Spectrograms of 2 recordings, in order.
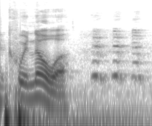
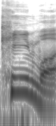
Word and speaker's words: quinoa: that particular instance is quite clearly quinoa it's not quinoa in the same way that you quintuplets or whatever it's quite clearly Quinn it's quite clearly Quint it has Quinn in the name quu i n it's Quinn not keen what if they're really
